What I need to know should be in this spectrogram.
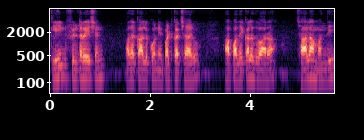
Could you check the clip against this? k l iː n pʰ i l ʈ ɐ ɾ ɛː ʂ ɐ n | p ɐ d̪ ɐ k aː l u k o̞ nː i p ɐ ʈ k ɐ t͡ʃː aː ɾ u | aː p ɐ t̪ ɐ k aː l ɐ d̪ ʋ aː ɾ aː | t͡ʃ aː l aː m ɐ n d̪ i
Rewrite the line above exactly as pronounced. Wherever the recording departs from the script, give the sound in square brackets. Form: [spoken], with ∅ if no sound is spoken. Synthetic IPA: k l iː n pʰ i l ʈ ɐ ɾ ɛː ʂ ɐ n | p ɐ d̪ ɐ k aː l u k o̞ nː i p ɐ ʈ k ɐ t͡ʃː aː ɾ u | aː p ɐ [d̪] ɐ k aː l ɐ d̪ ʋ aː ɾ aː | t͡ʃ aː l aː m ɐ n d̪ i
